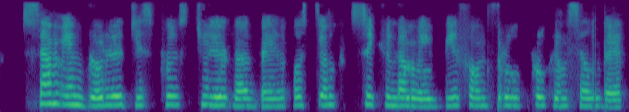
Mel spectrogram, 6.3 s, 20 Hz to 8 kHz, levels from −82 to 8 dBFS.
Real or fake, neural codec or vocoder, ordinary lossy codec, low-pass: fake; codec, 16 kHz, 1 kbps, FreqCodec, smaller model; MP3, 48 kbps; 7.2 kHz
